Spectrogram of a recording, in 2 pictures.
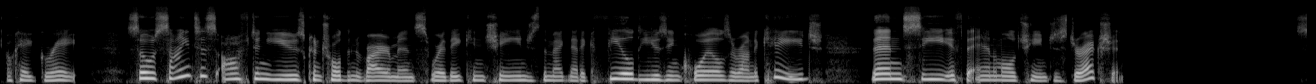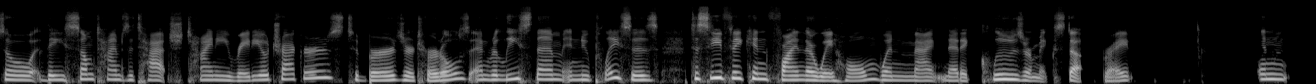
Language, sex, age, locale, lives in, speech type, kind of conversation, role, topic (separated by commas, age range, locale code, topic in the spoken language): English, female, 25-29, en-US, United States, read, expert-assistant, expert, How do compasses and animals use Earth's magnetic field for navigation?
